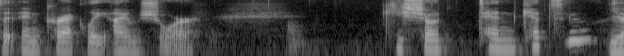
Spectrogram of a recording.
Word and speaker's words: Kishōtenketsu: I'm going to pronounce it incorrectly, I'm sure. Kisho tenetsu. Yeah. Kotenetsu.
